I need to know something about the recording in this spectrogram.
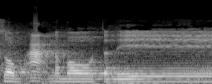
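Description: A man's voice chanting: a few quick syllables, then one long note held at a steady pitch from about half a second in.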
